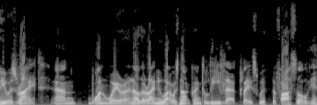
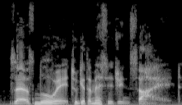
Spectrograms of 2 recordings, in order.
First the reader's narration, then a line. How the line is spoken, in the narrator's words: told me gravely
